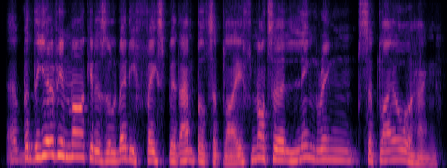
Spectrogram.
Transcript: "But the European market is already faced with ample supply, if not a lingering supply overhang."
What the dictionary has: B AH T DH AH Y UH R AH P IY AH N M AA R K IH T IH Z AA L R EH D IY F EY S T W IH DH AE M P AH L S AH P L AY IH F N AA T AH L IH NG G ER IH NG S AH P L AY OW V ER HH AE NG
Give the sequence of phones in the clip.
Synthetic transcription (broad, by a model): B AH T DH AH Y UH R AH P IY AH N M AA R K IH T IH Z AA L R EH D IY F EY S T W IH DH AE M P AH L S AH P L AY IH F N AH T AH L IH NG G ER IH NG S AH P L AY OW V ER HH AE NG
